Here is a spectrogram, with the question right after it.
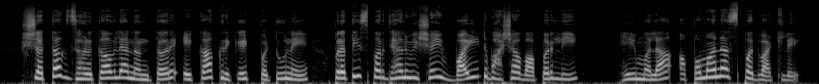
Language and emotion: Marathi, disgusted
